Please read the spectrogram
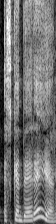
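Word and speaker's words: Εσκεντερέια (إسكندرية): Εσκεντερέια λέγεται η Αλεξάνδρεια και έχει γραφτεί λοιπόν το κομμάτι, λέει ότι Εσκεντερέια, Εσκεντερέια, κουλάχα χανέια, ομαναρχάμαν.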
